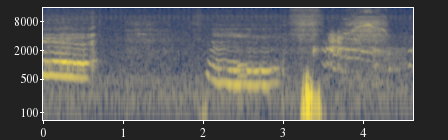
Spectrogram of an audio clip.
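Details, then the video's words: Talking pet cat, said to curse while asking for food, utters two drawn-out meows that slide downward, then a dull thump and a softer, higher meow. "Кот ругается матом! Кот говорит или Говорящий кот"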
